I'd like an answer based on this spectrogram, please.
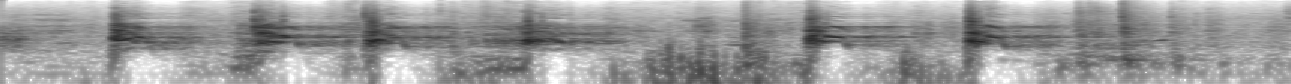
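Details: A corgi in a pool gives a run of loud, rough barks, roughly two per second with uneven spacing, with splashing and background noise between the barks.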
